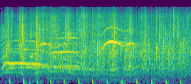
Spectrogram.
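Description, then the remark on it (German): An audience applauds the guests at the end of a live talk, steadily with dense clapping, a few sharper individual claps standing out, along with scattered cheers and whistles from the crowd. “bitte nochmal einen ganz herzlichen Applaus an Lara Martin und Dani Schaub”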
